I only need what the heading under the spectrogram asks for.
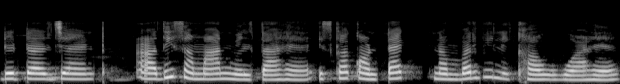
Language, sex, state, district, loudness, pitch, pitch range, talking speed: Hindi, female, Madhya Pradesh, Dhar, -15 LUFS, 250 Hz, 225-270 Hz, 115 wpm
